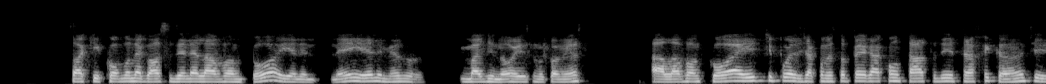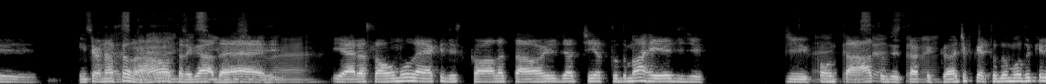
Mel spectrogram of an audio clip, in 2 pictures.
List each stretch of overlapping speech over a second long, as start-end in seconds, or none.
11.3-13.4, 18.6-19.9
